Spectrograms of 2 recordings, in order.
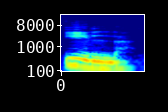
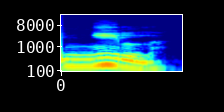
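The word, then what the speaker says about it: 일: So, for example, ito po ay ill, hindi ngil. Okay?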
